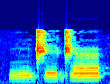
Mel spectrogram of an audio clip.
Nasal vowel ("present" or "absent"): present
